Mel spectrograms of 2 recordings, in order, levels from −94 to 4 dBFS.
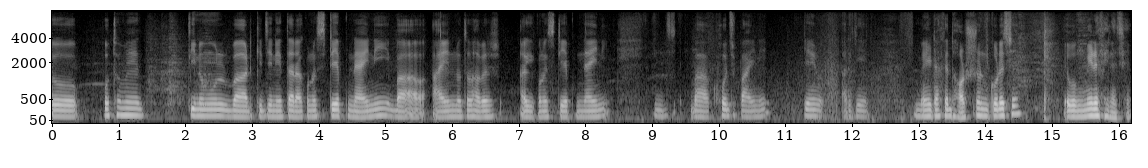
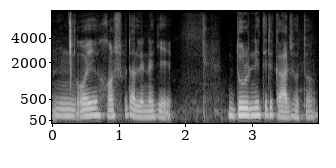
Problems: constant background noise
